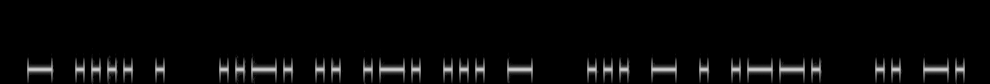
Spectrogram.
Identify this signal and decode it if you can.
Morse code, heard as a keyed tone, about 15 wpm, 700 Hz. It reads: THE FIRST STEP IN
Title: Sentences from Top 1000 Words - Review Part 4 - 15wpm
